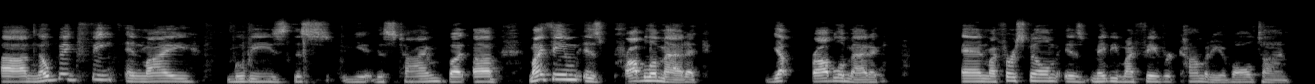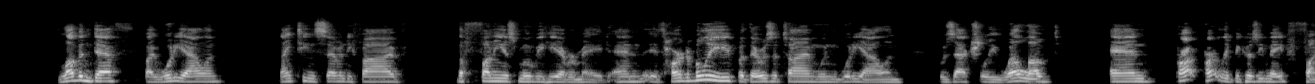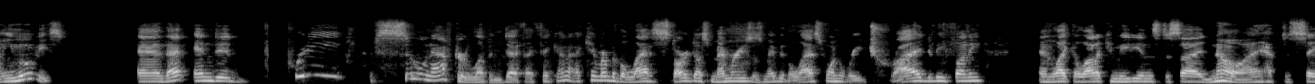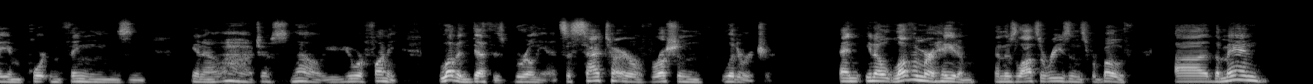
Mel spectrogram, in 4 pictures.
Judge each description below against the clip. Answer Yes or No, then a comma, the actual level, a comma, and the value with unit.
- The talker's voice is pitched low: Yes, low, 130 Hz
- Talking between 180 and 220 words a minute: No, average, 170 wpm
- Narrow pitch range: No, average, 3.8 semitones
